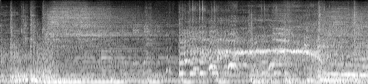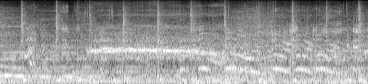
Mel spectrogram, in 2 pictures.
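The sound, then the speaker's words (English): A loud, dense song in mono, with a thumping kick drum and bright crash cymbal hits cutting through, while sliding vocal lines swoop over the full mix. “the mono has the full effect of the kick and the crash, while the stereo fades in somewhat.”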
